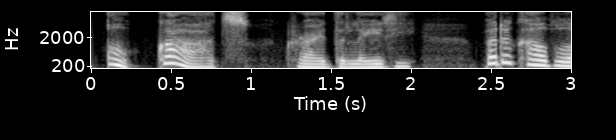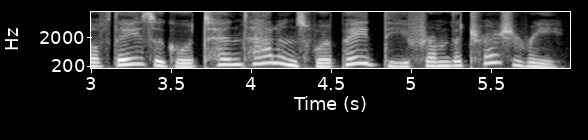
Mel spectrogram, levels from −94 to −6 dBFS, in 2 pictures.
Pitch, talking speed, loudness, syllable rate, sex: 230 Hz, 190 wpm, -18 LUFS, 5.1 syllables/s, female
